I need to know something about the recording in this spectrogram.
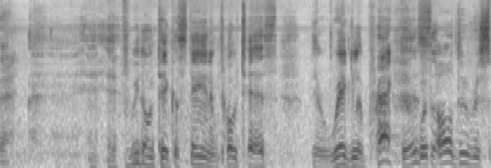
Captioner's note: chuckles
